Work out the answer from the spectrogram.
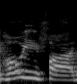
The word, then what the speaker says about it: Hou Yifan: where how where yfon that's why i say hi fun it's not so difficult to pronounce just in case that's right that's the thing they're going to tell me the way i was pronouncing it is wrong i have to say ho you fun and it's like it's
